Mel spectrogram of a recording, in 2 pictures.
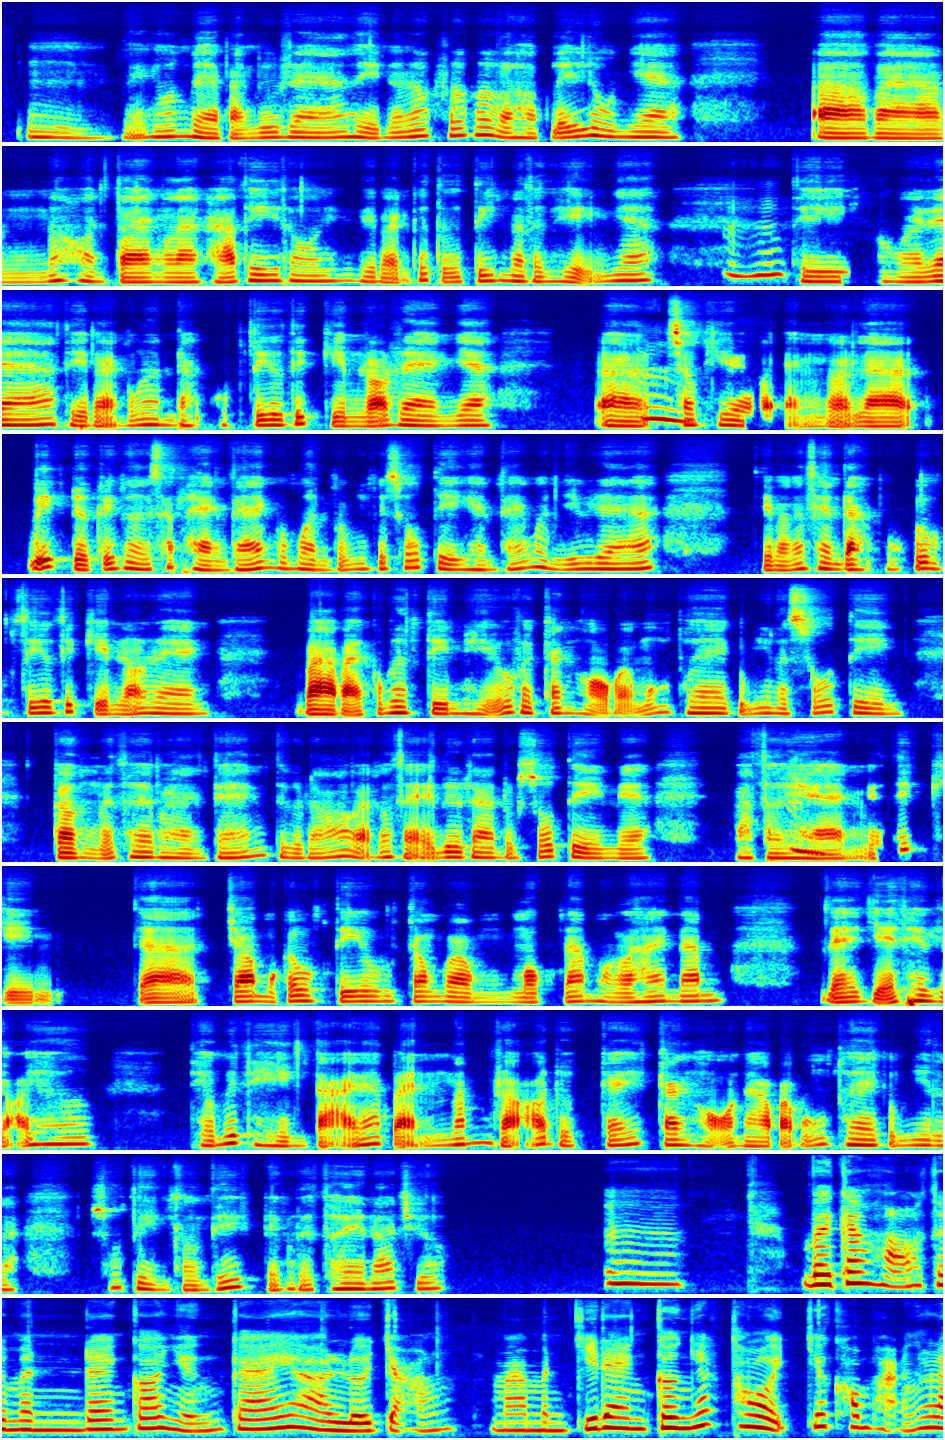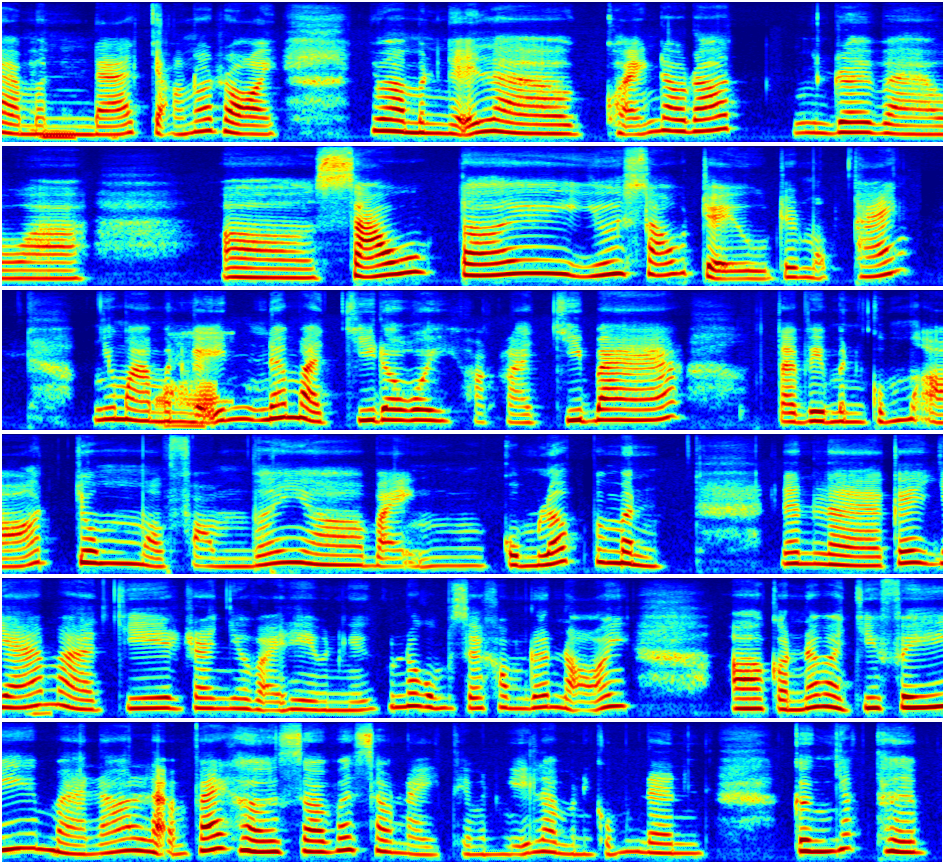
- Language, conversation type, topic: Vietnamese, advice, Tôi muốn tiết kiệm để mua nhà hoặc căn hộ nhưng không biết nên bắt đầu từ đâu?
- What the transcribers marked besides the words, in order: tapping; distorted speech; other background noise; static; unintelligible speech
